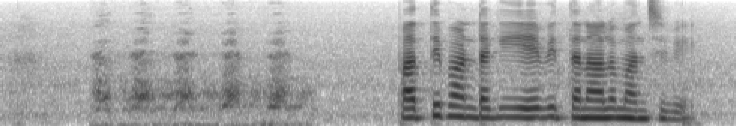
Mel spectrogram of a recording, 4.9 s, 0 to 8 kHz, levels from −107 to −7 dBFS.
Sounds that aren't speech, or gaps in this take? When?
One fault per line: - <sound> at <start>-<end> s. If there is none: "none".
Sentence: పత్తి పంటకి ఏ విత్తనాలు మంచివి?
- bark at 0.6-2.1 s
